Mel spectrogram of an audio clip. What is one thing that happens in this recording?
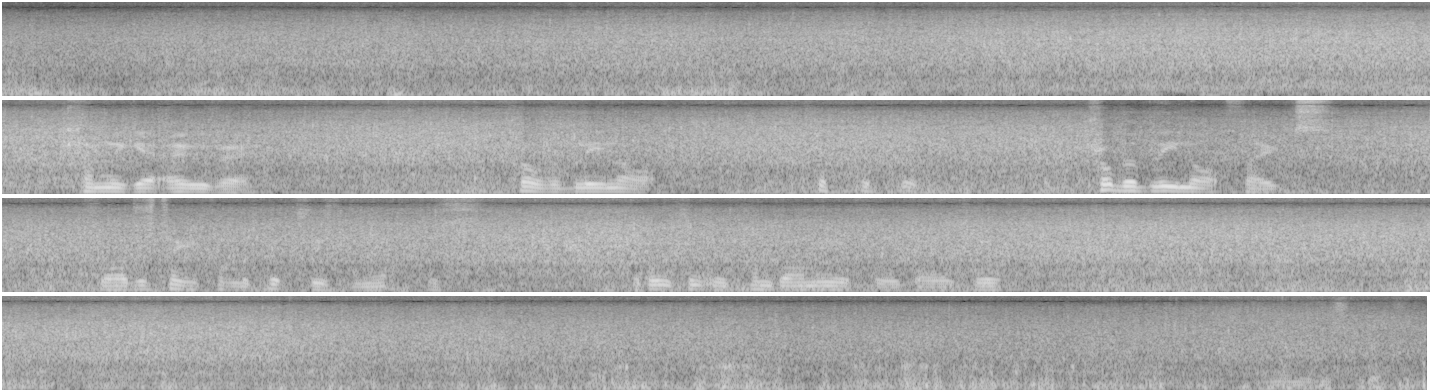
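A small stream trickles and splashes over rocks.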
